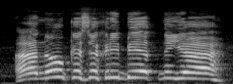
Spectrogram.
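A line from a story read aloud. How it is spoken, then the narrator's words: High-pitched cry. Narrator (Russian): скрикнул тонким голосом Перхуша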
